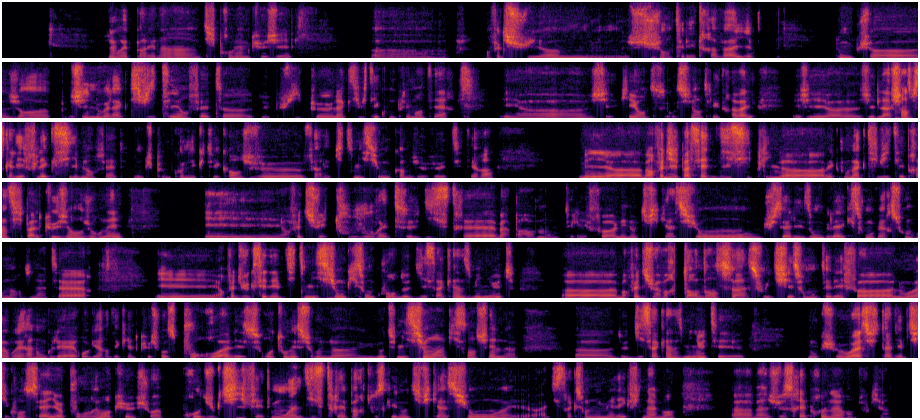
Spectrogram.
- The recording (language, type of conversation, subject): French, advice, Comment puis-je réduire les notifications et les distractions numériques pour rester concentré ?
- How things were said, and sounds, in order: drawn out: "hem"; other background noise; stressed: "discipline"; stressed: "toujours"; stressed: "tendance"; in English: "switcher"; stressed: "moins"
